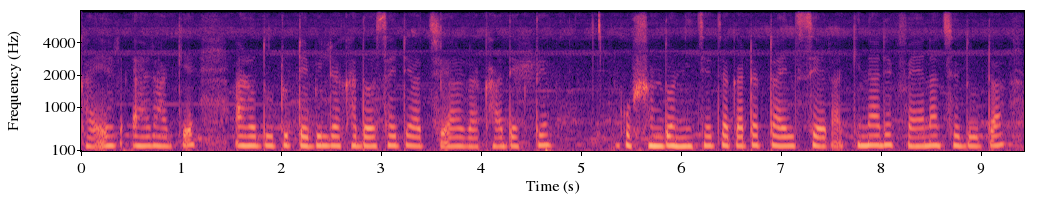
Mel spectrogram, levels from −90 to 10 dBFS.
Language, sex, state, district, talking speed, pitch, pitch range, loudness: Bengali, female, Assam, Hailakandi, 145 wpm, 195 Hz, 190-200 Hz, -16 LUFS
